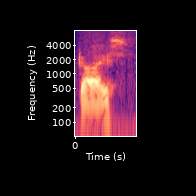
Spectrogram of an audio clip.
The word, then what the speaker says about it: Gijs: with my name uh it's a very difficult name to pronounce uh both of you have roots in belgium so you understand it but it's a name that doesn't exist outside of dutch-speaking countries so it's uh guys that's how most people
